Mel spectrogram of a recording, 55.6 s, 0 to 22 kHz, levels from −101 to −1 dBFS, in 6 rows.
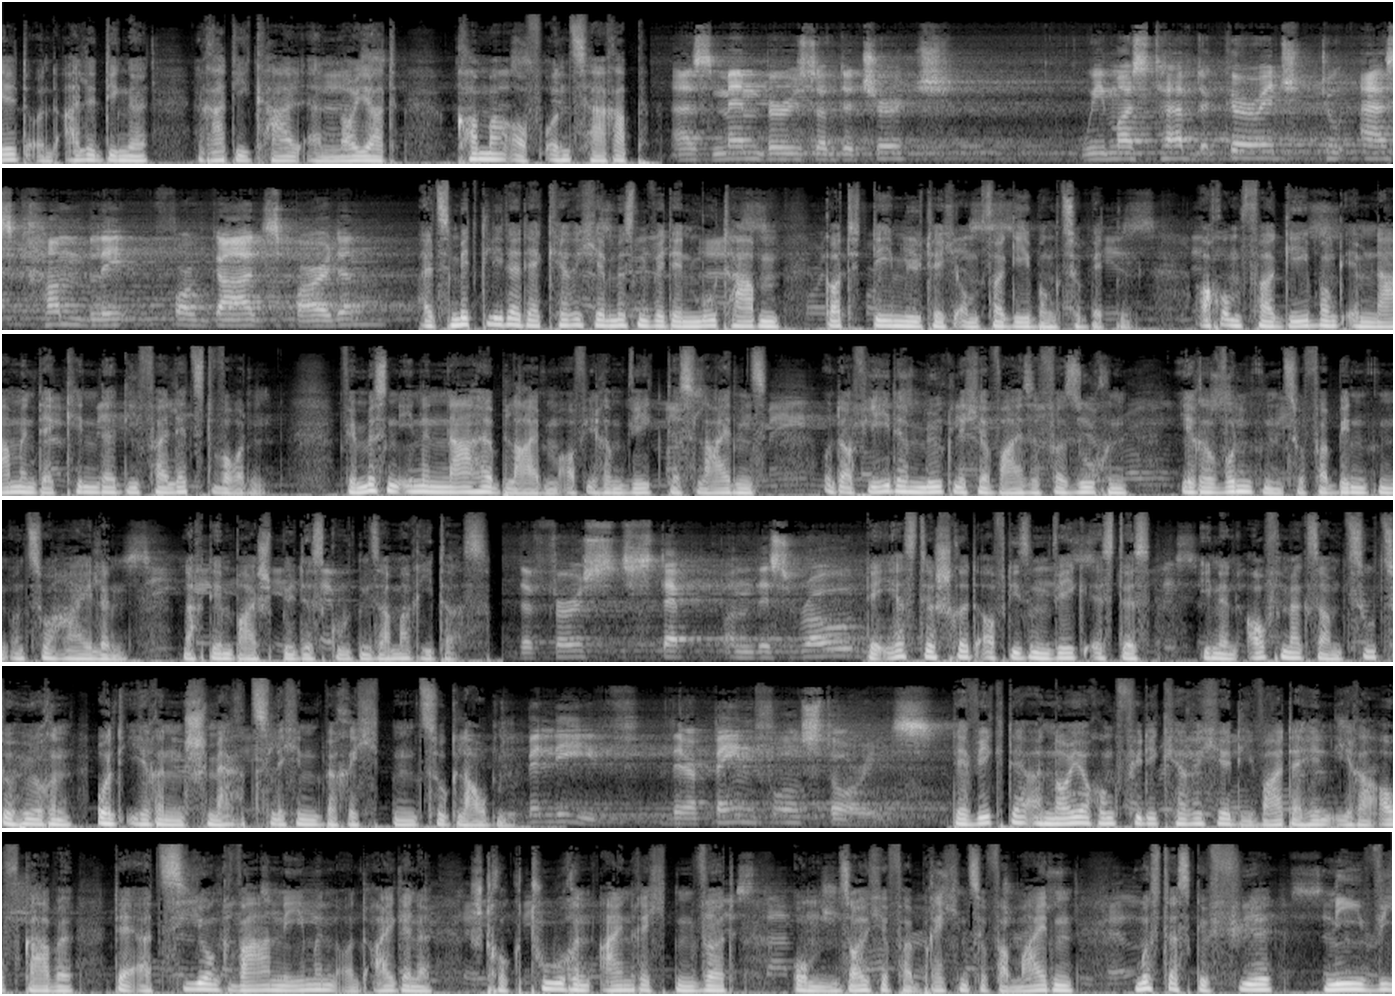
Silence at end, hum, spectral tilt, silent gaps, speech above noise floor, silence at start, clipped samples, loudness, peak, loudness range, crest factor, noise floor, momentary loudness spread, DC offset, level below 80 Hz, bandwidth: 0 s; none; -5 dB/octave; none; 25 dB; 0 s; under 0.1%; -24 LUFS; -6 dBFS; 4 LU; 18 dB; -49 dBFS; 10 LU; under 0.1%; -42 dBFS; 16 kHz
